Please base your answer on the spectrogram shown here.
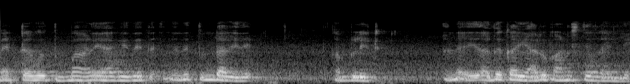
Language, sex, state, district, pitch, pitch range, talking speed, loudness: Kannada, female, Karnataka, Dakshina Kannada, 190 Hz, 175-210 Hz, 95 wpm, -16 LUFS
